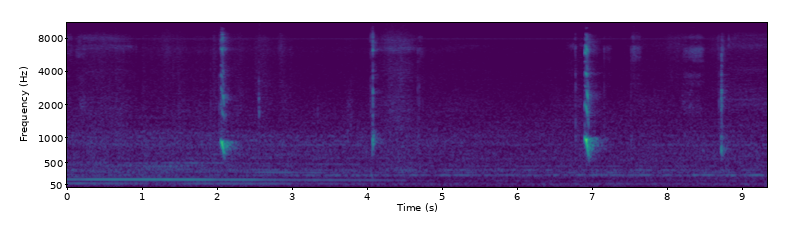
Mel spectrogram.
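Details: Child with frequent hiccups on a changing table: four short, abrupt hiccup sounds at irregular intervals over about nine seconds, with faint room hum; hiccups.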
